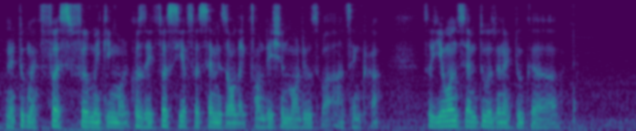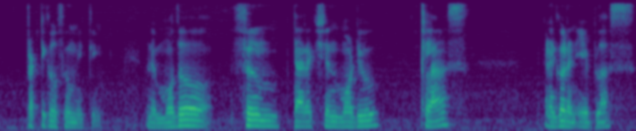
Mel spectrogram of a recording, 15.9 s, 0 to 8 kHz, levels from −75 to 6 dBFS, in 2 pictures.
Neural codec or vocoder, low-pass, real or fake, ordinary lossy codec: none; 7.2 kHz; real; none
